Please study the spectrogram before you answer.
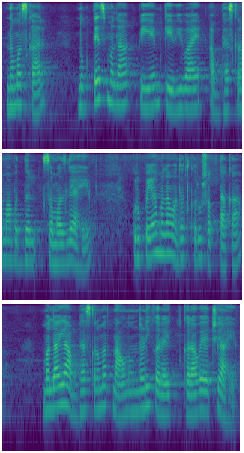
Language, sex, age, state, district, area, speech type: Marathi, female, 30-45, Maharashtra, Pune, urban, spontaneous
